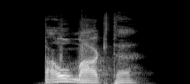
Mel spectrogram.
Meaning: dative singular of Baumarkt
- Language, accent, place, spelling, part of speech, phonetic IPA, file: German, Germany, Berlin, Baumarkte, noun, [ˈbaʊ̯ˌmaʁktə], De-Baumarkte.ogg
